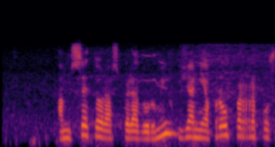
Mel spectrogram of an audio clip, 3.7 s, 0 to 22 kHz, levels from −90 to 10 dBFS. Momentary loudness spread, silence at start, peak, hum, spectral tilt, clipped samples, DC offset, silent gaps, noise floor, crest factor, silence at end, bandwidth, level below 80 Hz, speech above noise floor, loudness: 5 LU; 0.45 s; -10 dBFS; none; -5 dB/octave; under 0.1%; under 0.1%; none; -56 dBFS; 18 dB; 0 s; 7.8 kHz; -66 dBFS; 29 dB; -27 LUFS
